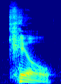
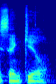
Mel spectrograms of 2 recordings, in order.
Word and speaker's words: Sang-gil: which I always thought was Kill, K-I-L, but as we all have now learned that the K's and the G's are very similar, so yeah, so I'm pronouncing it more the Gil, I guess.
